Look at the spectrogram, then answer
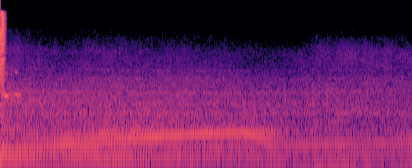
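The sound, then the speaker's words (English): A car engine roars as the car screeches out of a parking lot and out of Creekhaven, its pitch climbing steadily for a couple of seconds before dropping as the driver shifts, leaving a lower, steady hum. No voices. “We screeched out of the parking lot and out of Creekhaven.”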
